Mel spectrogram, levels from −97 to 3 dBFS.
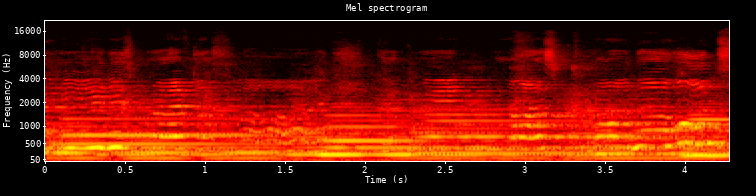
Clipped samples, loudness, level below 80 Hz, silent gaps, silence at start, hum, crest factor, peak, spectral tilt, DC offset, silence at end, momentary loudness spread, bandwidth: under 0.1%; -31 LUFS; -58 dBFS; none; 0 s; none; 14 dB; -16 dBFS; -8 dB/octave; under 0.1%; 0 s; 9 LU; 12.5 kHz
